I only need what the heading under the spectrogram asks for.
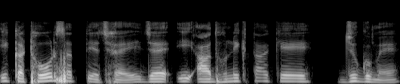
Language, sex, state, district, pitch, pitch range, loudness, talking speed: Maithili, male, Bihar, Purnia, 135 Hz, 125-150 Hz, -20 LUFS, 165 wpm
